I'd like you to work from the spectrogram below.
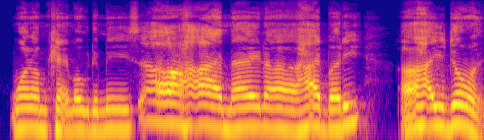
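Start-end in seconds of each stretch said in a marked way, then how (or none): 1.5-4.8 put-on American accent, loud and slow. Retelling a man who came over to greet the speaker, American accent. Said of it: "in American accent and all that".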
